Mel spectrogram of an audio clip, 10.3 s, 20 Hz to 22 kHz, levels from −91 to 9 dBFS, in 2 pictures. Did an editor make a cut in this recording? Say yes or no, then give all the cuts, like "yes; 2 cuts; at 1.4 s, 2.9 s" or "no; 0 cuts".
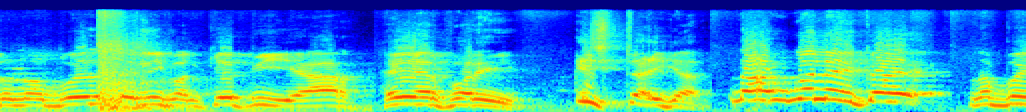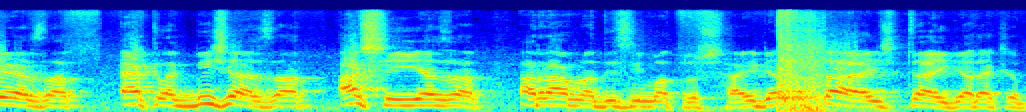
no; 0 cuts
